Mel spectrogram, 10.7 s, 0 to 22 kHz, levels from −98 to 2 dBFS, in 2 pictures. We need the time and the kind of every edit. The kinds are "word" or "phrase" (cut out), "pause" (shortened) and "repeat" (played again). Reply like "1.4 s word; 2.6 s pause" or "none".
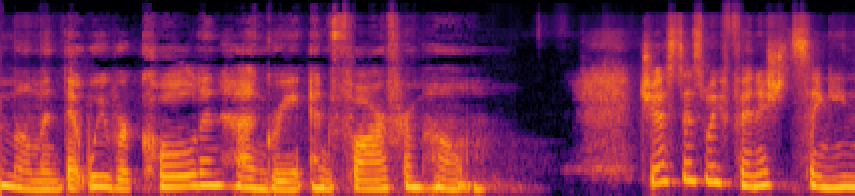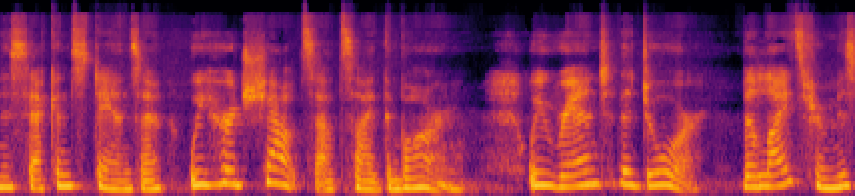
none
